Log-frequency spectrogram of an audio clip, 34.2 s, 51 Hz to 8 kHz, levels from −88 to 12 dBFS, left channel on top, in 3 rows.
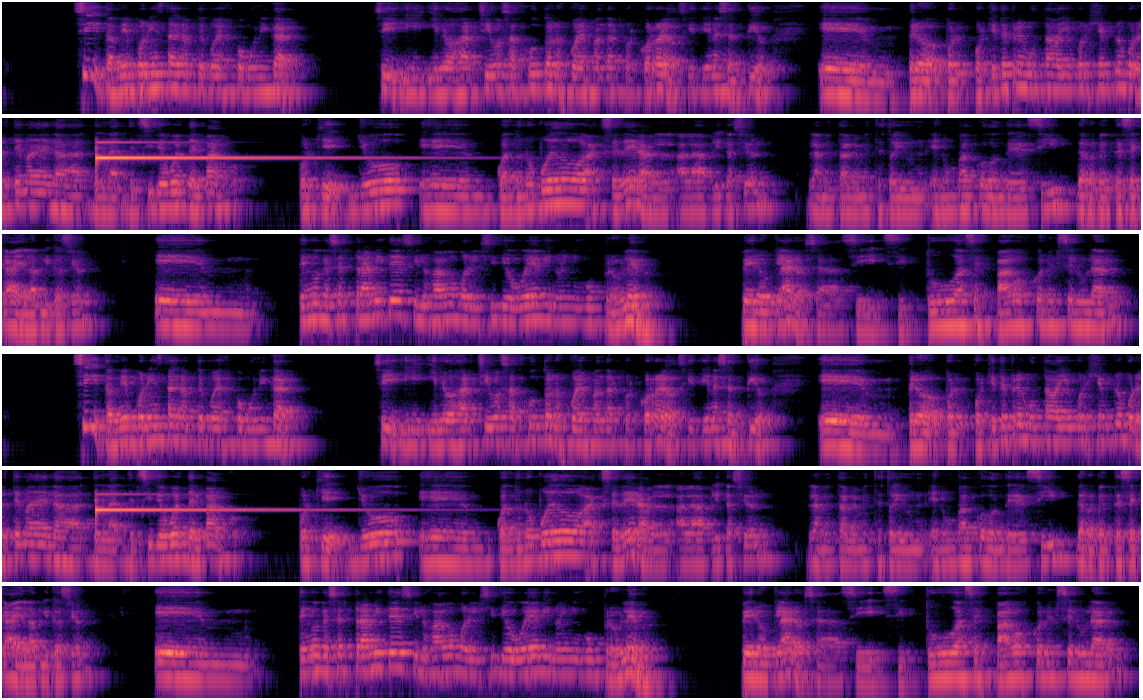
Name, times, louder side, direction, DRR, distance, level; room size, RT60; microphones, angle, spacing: voice 1, 0.7-3.0 3.7-7.9 8.2-13.8 14.4-19.1 19.5-23.7 24.3-25.3 25.8-29.3 30.2-34.0, right 1 dB, 50° right, 3 dB, 5.3 m, -32 dB
Piano, 12.3-14.9, left 4 dB, 10° right, 2.1 m, -21 dB
16.0 x 13.5 x 6.5 m, 0.43 s
head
